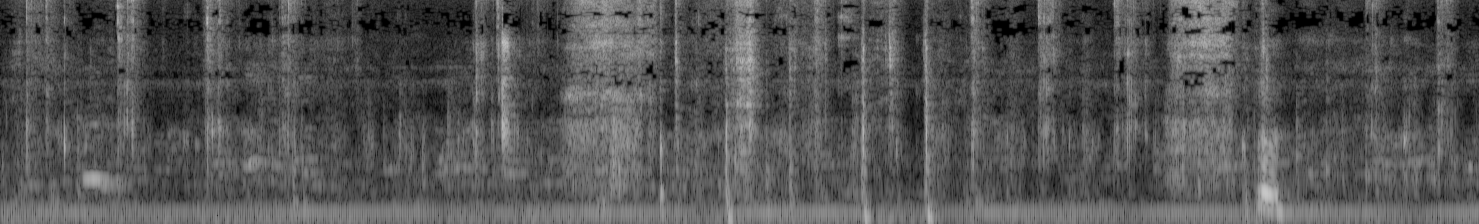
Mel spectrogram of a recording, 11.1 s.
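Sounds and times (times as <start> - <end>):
person chewing food: 0.0 - 11.0
steady low hum: 0.0 - 11.0
nasal breathing: 4.1 - 5.8.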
